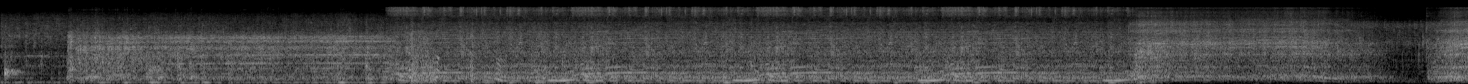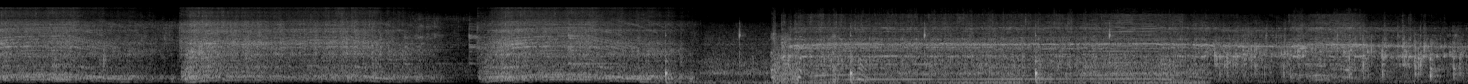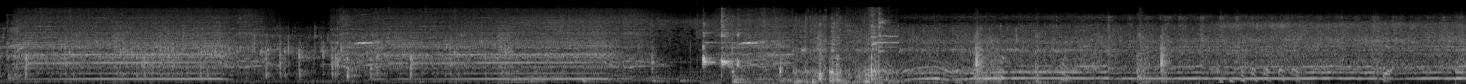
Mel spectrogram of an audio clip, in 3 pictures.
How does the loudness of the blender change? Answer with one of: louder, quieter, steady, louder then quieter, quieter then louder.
steady.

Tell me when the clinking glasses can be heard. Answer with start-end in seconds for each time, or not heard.
36.4-38.4.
